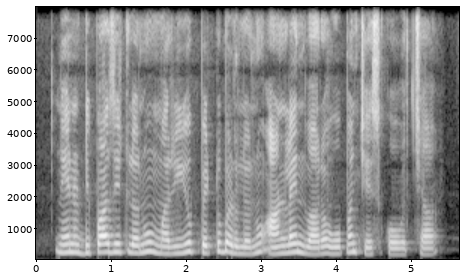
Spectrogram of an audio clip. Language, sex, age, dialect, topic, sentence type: Telugu, female, 18-24, Southern, banking, question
